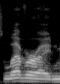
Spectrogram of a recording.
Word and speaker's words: Levirate: It looks right. Like it has to do with the tribe of Levi, but it has nothing to do with Levi. It's spelled like Levi, but it's Levirate marriage, which was a custom at this time and then became a law in Deuteronomy.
